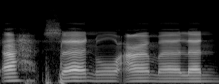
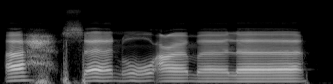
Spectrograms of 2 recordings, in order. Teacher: Mad iwad yaitu mad yang asalnya adalah fathatain mengganti nanti menjadi, misalnya kalau di sini lan, nanti misalnya lan ketika berada di akhir bacaan, maka dia berubah menjadi la, menjadi dua harakat saja panjang. Maka di sini bukan lagi ahsanu amalan, tapi ahsanu amala.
